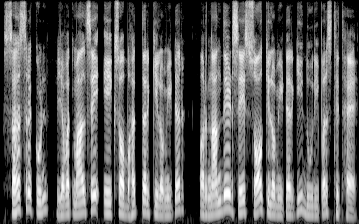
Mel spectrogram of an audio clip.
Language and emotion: Hindi, neutral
